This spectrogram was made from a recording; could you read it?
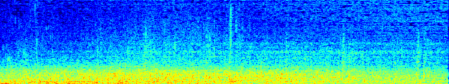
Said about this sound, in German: Als Eck das inzwischen vertraute Geräusch von Tauchern an der Wasseroberfläche hört, schaltet er die Taschenlampe ein und richtet sie auf das trübe Wasser, aus dem zwei unbekannte Gesichter auftauchen.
